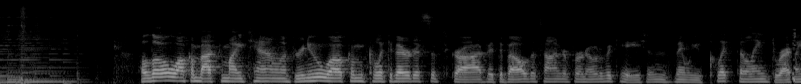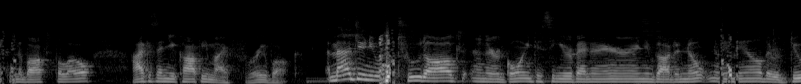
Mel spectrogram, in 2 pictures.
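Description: The audio has frames out of order at 7.91–8.17 s, 11.80–11.96 s and 15.20–15.40 s, where two adjacent blocks of about 105, 52 and 78 ms swap places, giving a garbled flutter.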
